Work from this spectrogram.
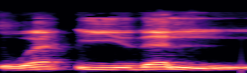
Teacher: Lamnya diizharkan, diperjelas, tidak samar-samar sama sekali, makanya dia harus betul-betul jelas. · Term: izhar qamariyah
